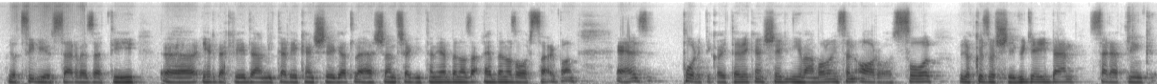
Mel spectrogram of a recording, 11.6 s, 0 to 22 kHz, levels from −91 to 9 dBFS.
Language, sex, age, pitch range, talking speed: Hungarian, male, 30-49, 115-135 Hz, 135 wpm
